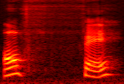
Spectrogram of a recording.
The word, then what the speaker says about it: en fait: And en fait is very close to on fait. So that's the reason why I believe that we have to pronounce the T.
